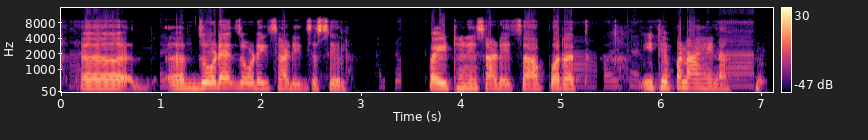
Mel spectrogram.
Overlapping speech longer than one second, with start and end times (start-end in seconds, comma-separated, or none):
none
